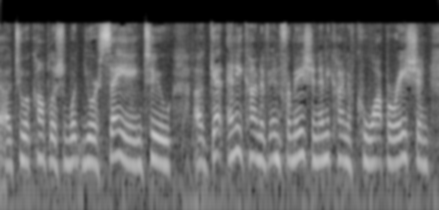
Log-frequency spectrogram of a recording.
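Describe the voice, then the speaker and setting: A woman speaks in an ordinary speaking voice at medium pitch, with fairly even intonation and a moderate pace. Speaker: TV news anchor. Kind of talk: TV news interview questions.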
